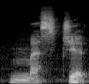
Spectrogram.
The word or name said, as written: Masjed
